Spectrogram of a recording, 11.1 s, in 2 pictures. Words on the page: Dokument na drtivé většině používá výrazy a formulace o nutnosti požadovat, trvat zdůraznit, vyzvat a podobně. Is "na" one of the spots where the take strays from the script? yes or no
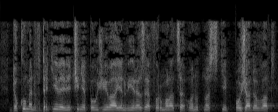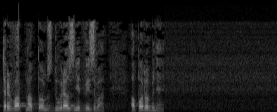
yes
